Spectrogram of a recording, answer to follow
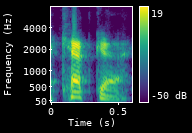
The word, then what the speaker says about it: Koepka: Yeah, Koepka. Yeah, that's how it's spelled, and also how it's pronounced for that matter too.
